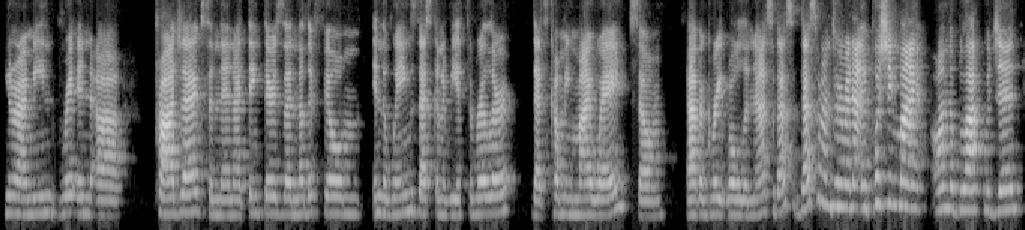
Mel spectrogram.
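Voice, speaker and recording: Bright, animated woman guest. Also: medium pitch, moderate pace. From Puerto Rican heritage. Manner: animated, repeats words for emphasis, says "right?" often. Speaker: actress and YouTuber guest. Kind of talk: casual interview chat.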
